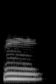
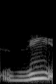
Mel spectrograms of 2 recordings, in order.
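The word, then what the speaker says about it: ze: these next ones that z is usually pronounced with a long e and uh here and those forms appear are typically pronounced like the english word here h-e-r-e so z here z is a writer and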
